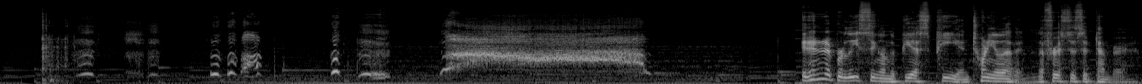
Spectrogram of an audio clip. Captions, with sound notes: *Morishige scream* It ended up releasing on the PSP in 2011, the first of September.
